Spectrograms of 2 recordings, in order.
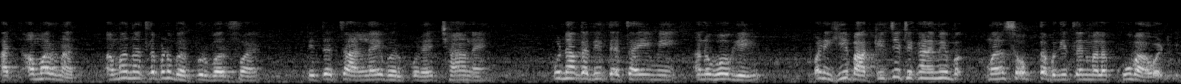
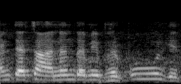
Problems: none marked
